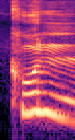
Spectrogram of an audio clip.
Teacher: Idgham bila gunnah, yang tidak didengungkan, langsung masuk ke lam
